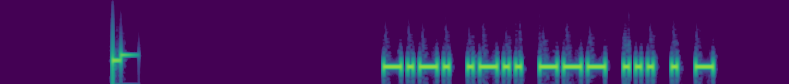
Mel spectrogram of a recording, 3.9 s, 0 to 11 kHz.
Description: Morse code, heard as a keyed tone, about 40 wpm, 700 Hz. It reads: CLOSET
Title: Six Letter Words - 40wpm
